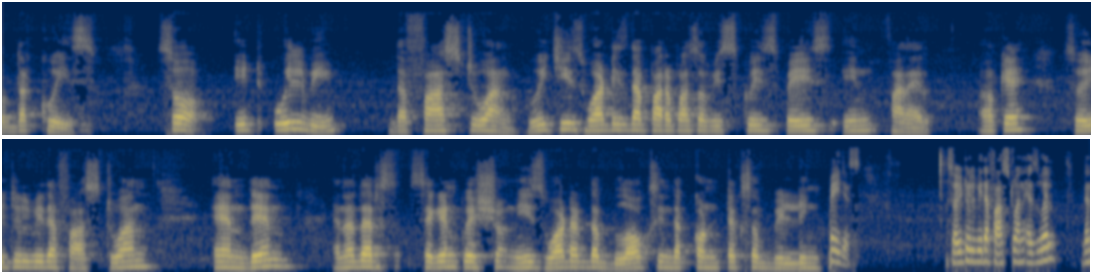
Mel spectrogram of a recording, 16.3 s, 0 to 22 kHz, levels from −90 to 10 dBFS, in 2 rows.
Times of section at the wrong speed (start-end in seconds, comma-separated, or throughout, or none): 14.38-16.33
